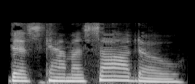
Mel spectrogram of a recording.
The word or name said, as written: descamisado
